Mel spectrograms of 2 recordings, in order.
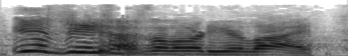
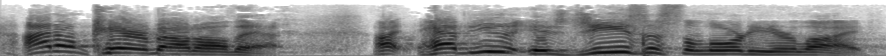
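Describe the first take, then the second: First: Strained mock-furious demand; acting out pent-up frustration; exasperated outburst. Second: Higher, insistent questioning; agitated, raised-pitch challenge; worked-up demand. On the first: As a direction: demand it as if grabbing someone's shirt. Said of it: "That's how I felt inside". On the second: Retold or imitated. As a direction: press the question hard, exasperated. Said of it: "not like I am now".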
